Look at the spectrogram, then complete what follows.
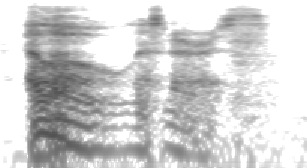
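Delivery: strained, put-on, heroic superhero voice pushed from throat. Podcast co-host greets the listeners in his Batman voice. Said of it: "Don't expect me to do the voice all the time. It hurts the throat".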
